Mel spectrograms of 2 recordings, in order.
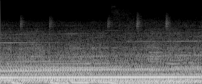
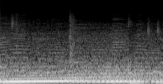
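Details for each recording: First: Cobra recorded from inside the car, driving after a new 3.73 gear and 31-spline Moser hardened axles replaced a screaming pinion bearing: engine pulls steadily through the gears, no howl or whine from the rear end. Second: Ford Cobra driving in the rain before a rear-end swap to 3.73 gears and 31-spline axles: a steady low drone holds over road and rain noise. Pinion bearing whine.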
